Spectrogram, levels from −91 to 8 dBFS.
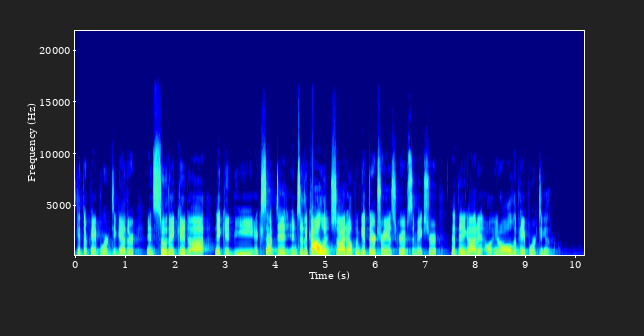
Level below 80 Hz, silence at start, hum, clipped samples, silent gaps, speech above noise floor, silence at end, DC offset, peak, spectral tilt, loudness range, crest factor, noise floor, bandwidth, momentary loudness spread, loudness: -72 dBFS; 0.05 s; none; under 0.1%; none; 40 dB; 0.65 s; under 0.1%; -14 dBFS; -3 dB/octave; 5 LU; 20 dB; -75 dBFS; 14.5 kHz; 11 LU; -35 LUFS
